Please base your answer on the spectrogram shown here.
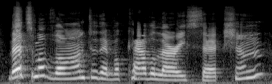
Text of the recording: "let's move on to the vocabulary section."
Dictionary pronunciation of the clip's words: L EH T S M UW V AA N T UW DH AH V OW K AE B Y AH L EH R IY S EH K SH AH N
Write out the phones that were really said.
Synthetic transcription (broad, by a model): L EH T S M UW V AA N T UW DH AH V OW K AE B Y AH L EH R IY S EH K SH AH N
